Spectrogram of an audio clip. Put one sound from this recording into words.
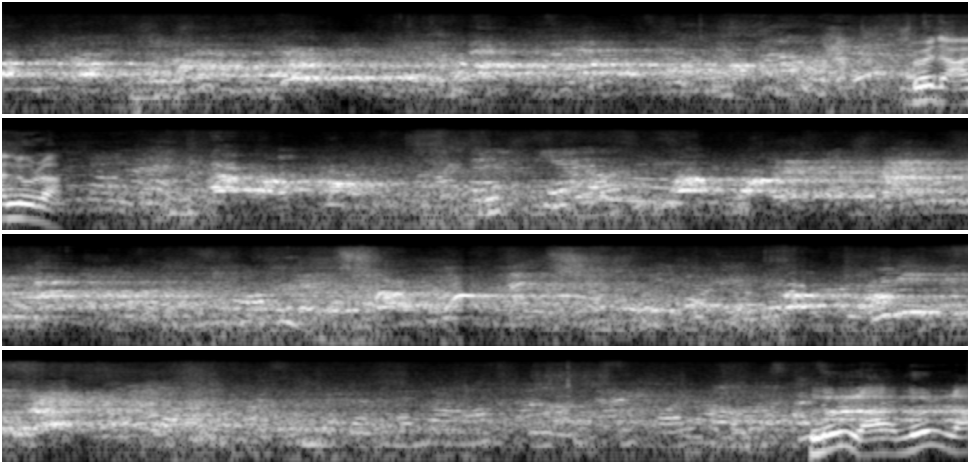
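A crowd of adults chatters in a large echoing hall.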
